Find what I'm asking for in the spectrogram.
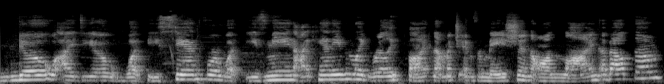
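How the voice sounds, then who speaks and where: There is noticeable background noise behind this woman. She talks at a moderate pace and a medium pitch, with lively intonation. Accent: American. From Washington DC region. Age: 30s. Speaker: sneaker content creator. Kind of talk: product unboxing talk to camera.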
